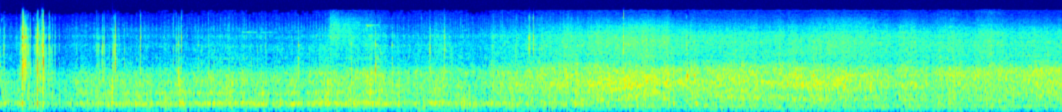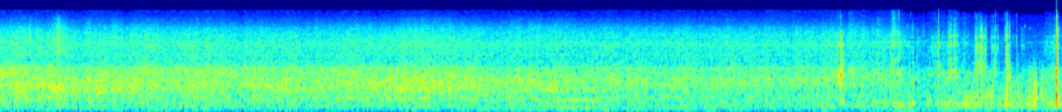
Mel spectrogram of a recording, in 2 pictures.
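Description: Steady city traffic noise from cars and trucks on the street, with a few sharp clicks about half a second in.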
